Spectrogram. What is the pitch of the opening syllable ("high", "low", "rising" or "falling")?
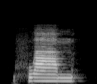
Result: low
